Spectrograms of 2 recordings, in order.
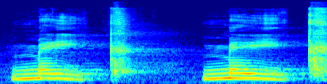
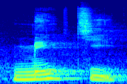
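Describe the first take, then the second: First: "make" said as one syllable, mayk, no final vowel; correct English make. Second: "Make" said as MEH-kee with a final vowel; two syllables, a vowel after the k; wrong Brazilian make. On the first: Teacher modelling the right one-syllable make. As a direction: end cleanly on the k. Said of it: "Uma sílaba apenas". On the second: Teacher imitating how Brazilians say make, softly. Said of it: "muitos brasileiros falam make". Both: Shown as a demonstration.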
